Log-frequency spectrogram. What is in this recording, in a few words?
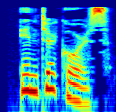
"Intercourse", English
